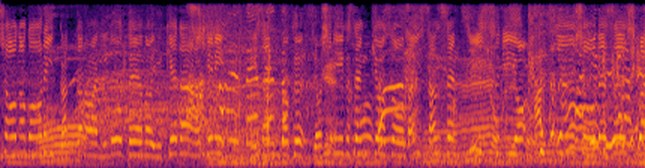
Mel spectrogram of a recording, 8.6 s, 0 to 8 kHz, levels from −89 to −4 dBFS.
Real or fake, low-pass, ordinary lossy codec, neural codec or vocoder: real; 7.2 kHz; none; none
